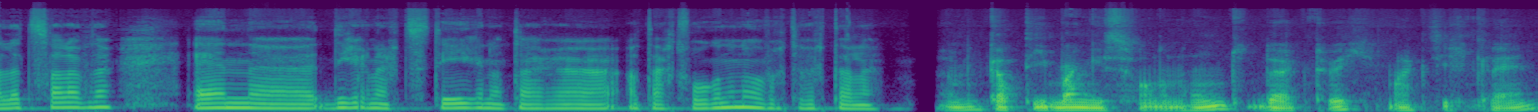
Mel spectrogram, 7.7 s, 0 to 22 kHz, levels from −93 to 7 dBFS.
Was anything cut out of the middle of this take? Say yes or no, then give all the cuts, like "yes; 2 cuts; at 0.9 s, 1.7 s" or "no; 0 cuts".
no; 0 cuts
